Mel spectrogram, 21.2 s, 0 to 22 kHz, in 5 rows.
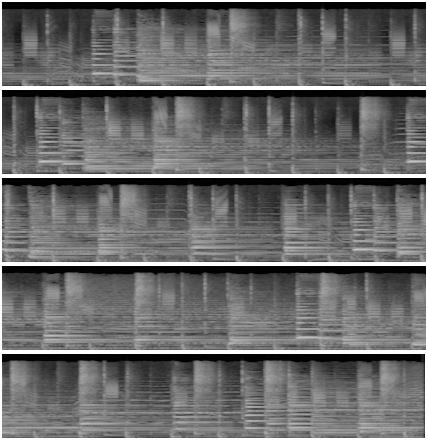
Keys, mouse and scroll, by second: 0.4-0.9 alt+scroll up 1, 2.5 click, 5.9-21.1 drag.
